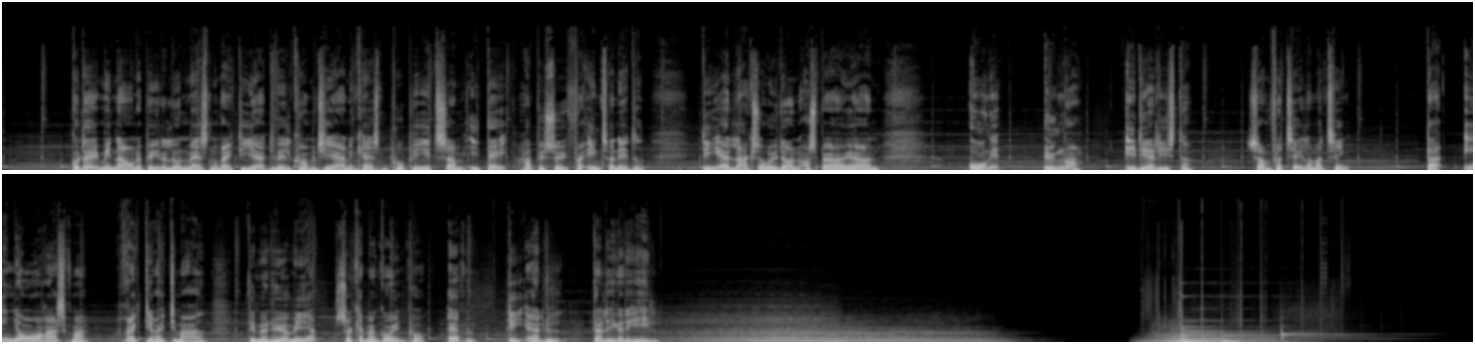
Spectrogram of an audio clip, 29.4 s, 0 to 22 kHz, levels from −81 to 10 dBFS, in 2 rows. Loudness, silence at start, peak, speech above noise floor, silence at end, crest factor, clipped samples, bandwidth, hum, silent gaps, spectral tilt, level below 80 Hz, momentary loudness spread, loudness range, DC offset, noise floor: -18 LUFS; 0 s; -2 dBFS; 49 dB; 1.3 s; 16 dB; under 0.1%; 18.5 kHz; none; 25.37-25.94 s; -5 dB/octave; -36 dBFS; 18 LU; 9 LU; under 0.1%; -66 dBFS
